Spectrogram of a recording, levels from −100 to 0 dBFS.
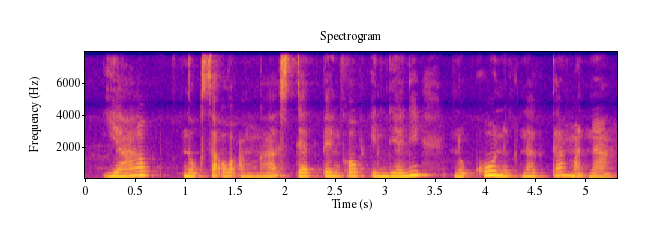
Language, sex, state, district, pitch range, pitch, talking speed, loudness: Garo, female, Meghalaya, West Garo Hills, 200-235 Hz, 215 Hz, 135 wpm, -16 LUFS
